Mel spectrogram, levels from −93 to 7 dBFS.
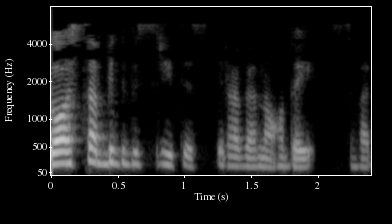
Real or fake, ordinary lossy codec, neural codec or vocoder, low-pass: fake; MP3, 24 kbps; codec, 24 kHz, 0.9 kbps, DualCodec; 7.2 kHz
